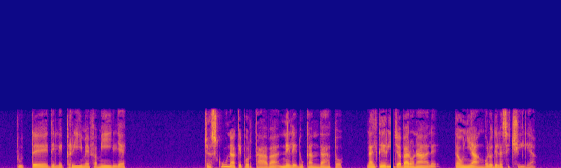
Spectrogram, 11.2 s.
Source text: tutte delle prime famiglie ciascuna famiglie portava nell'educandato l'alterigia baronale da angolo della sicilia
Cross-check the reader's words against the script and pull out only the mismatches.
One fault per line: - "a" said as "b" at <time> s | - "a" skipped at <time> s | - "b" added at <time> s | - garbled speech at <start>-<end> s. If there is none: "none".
- "famiglie" said as "che" at 4.7 s
- "ogni" added at 9.2 s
